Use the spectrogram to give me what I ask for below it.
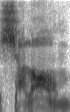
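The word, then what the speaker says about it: שלום: And in Western Aramaic, they make all the A's O. All the alops become O because of the Canaanite influence. And so, uh, that's why they say shalom.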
